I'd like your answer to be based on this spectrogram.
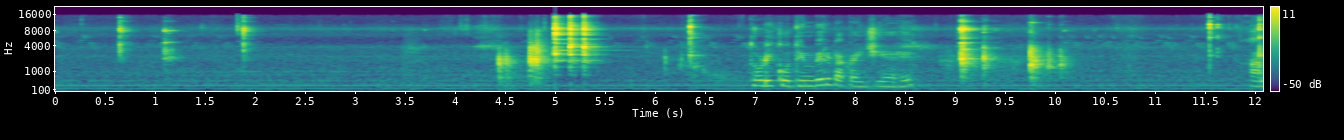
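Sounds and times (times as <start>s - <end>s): metal spoon clinking against bowl: 5.0s - 5.7s.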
